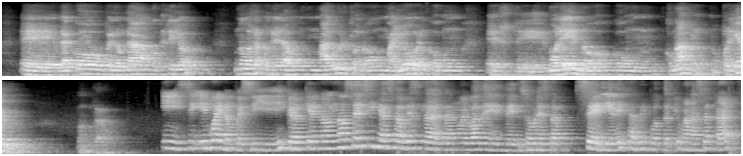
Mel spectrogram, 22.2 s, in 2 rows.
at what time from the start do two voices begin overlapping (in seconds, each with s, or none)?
none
